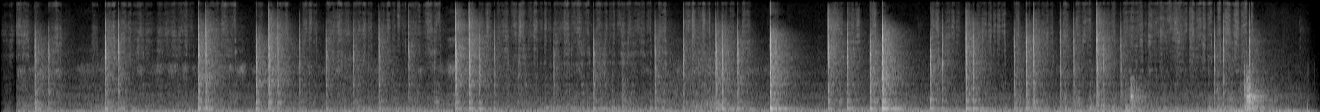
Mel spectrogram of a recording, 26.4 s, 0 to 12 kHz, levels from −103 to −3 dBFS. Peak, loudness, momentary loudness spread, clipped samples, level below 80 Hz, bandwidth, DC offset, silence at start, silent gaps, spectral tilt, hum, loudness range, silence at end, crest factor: -2 dBFS; -39 LUFS; 20 LU; under 0.1%; -54 dBFS; 11.5 kHz; under 0.1%; 0.1 s; none; -2.5 dB/octave; none; 11 LU; 0.1 s; 40 dB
